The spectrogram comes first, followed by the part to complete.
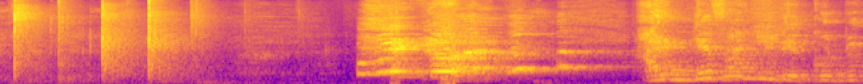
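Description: Hands clapping several times in quick succession during the first second, with laughter. After a short pause come loud wordless vocal outbursts.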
